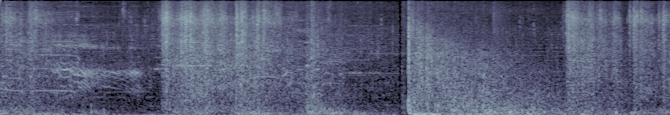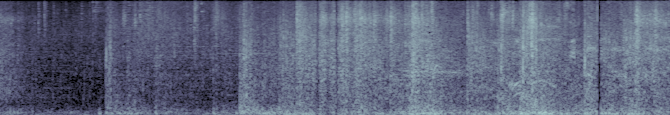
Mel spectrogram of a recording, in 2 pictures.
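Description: Artillery fire during a naval-era battle in Ultimate Admiral: Age of Sail, the Siege of Toulon, with dense rumbling booms and cracking volleys layered continuously over a busy battle din while someone talks over it.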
